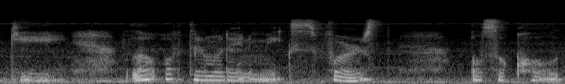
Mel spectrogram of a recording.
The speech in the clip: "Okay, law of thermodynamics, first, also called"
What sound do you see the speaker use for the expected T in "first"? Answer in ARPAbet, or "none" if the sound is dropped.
T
